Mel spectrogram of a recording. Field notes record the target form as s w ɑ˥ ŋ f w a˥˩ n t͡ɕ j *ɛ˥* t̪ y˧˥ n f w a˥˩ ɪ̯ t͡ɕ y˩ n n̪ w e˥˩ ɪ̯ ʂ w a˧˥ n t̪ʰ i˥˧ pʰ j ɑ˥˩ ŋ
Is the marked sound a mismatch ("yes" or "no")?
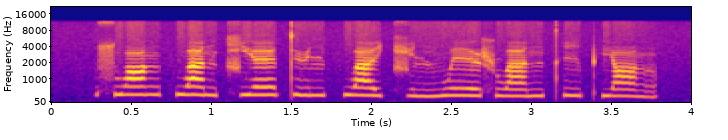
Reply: no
